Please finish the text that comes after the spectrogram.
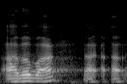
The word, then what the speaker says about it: Ababa: i do understand the the correct pronunciation of Ababa as Ababa which is flower so those are the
